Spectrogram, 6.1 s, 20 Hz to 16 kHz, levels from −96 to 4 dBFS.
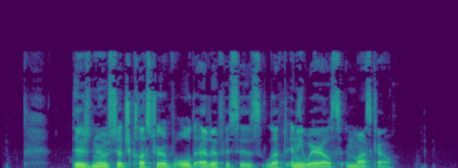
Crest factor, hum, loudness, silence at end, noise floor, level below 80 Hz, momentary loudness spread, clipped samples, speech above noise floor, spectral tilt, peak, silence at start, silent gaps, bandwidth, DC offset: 18 dB; none; -19 LUFS; 0.9 s; -57 dBFS; -48 dBFS; 9 LU; under 0.1%; 39 dB; -5.5 dB/octave; -2 dBFS; 1 s; none; 11.5 kHz; under 0.1%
